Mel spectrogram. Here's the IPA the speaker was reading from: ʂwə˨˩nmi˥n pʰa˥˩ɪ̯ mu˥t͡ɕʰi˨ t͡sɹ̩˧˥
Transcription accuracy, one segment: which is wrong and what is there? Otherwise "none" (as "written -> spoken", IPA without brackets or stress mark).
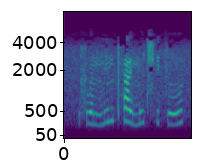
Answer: none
